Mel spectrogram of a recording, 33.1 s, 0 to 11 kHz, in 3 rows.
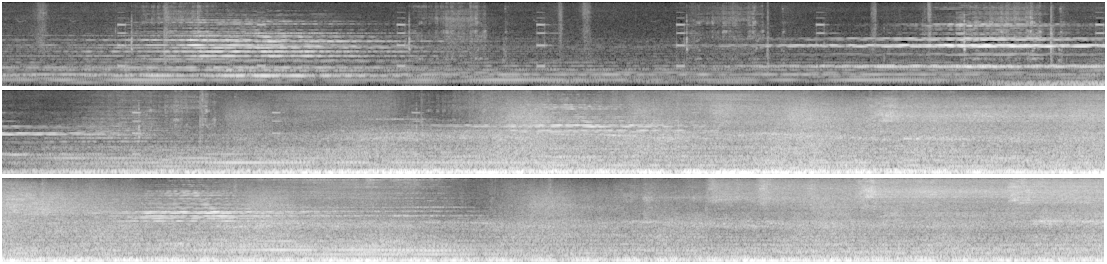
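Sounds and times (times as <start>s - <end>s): suspenseful horror music: 0.0s - 33.0s
deep rumbling drone: 10.5s - 33.0s.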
